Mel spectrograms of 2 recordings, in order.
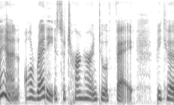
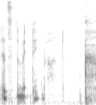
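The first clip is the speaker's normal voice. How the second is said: slow teasing whisper; 3 semitones higher, 11 dB quieter than usual. Real, not acted. Telling her friend the secret, slow and whispered. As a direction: drop to a slow conspiratorial whisper.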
